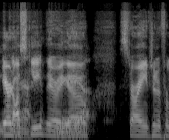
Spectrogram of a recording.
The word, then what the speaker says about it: Aronofsky: How do you pronounce his name? Aronofsky. Aronofsky.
